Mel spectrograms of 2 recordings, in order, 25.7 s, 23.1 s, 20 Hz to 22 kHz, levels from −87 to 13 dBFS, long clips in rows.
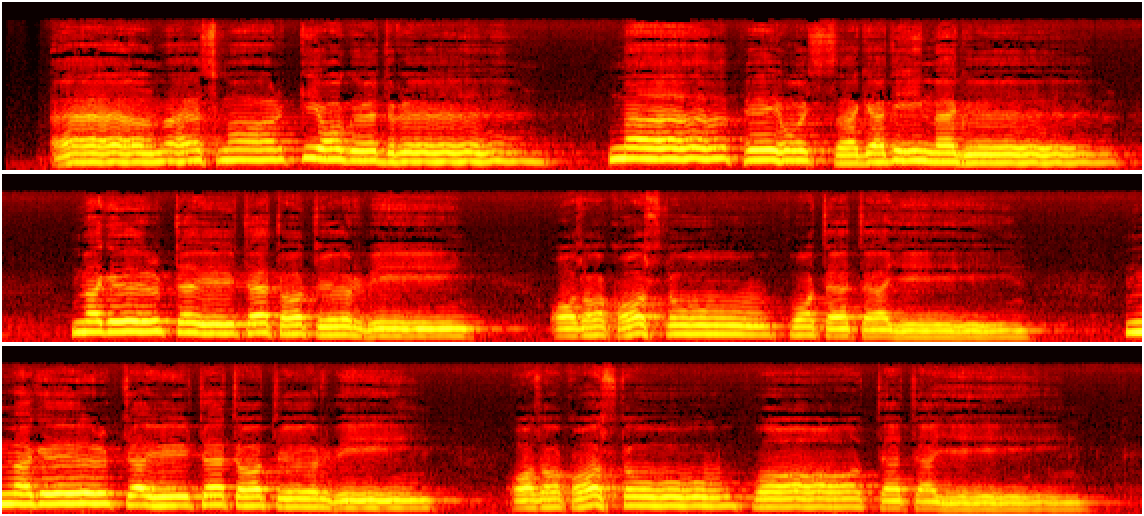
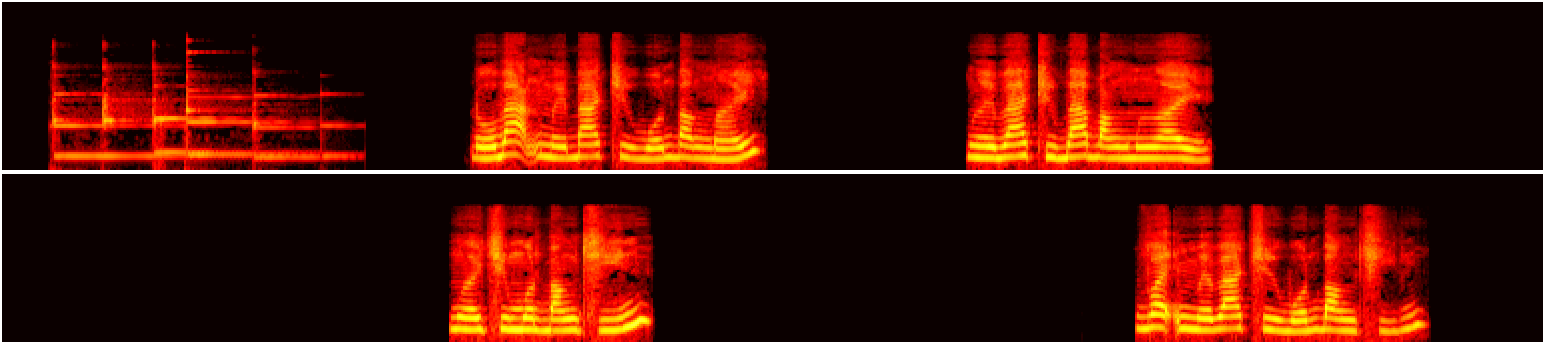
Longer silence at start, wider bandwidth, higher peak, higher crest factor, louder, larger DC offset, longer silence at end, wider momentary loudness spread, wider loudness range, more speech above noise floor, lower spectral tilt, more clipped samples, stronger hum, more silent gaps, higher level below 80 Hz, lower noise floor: about the same, 0.35 s vs 0.4 s; first, 15 kHz vs 11.5 kHz; about the same, 0 dBFS vs 0 dBFS; second, 12 dB vs 20 dB; first, -13 LUFS vs -17 LUFS; neither; second, 0.35 s vs 0.9 s; second, 10 LU vs 16 LU; second, 4 LU vs 7 LU; first, 36 dB vs 26 dB; first, -8 dB/octave vs -3.5 dB/octave; neither; neither; second, none vs 2.75-3.47 s, 5.77-7.22 s, 9.11-14.90 s, 16.47-20.04 s; about the same, -58 dBFS vs -62 dBFS; first, -48 dBFS vs -42 dBFS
